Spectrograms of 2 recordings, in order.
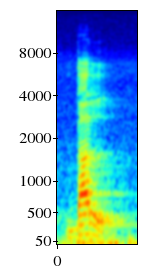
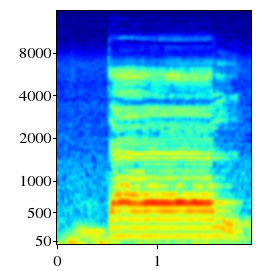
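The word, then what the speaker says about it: دال: দেখছেন বিপরীত, এটা নরম, মাখরাজের কারণে নরম হয়ে গেছে এবং এটার উচ্চারণটা কি হবে নরম এবং মোটা, আর এটা হচ্ছে চিকন এবং শক্ত। দাল দাল দাল দাল।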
